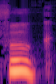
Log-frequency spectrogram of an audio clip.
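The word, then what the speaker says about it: Fuck: guy no I don't in like in Brazil it's pronounced Fook and he's like not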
